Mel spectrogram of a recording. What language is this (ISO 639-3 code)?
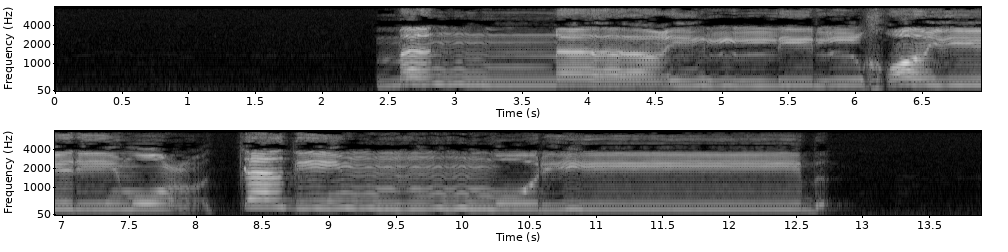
ara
